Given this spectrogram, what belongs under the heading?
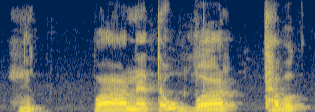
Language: Manipuri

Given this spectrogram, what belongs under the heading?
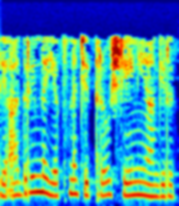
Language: Kannada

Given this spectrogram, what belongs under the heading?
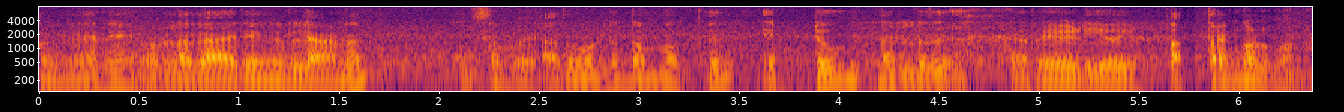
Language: Malayalam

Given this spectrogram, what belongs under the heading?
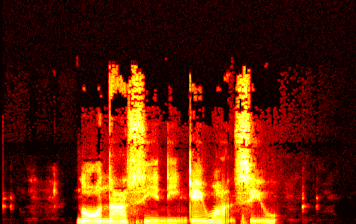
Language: Cantonese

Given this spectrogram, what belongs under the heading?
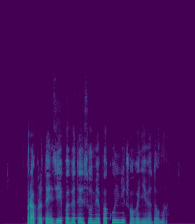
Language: Belarusian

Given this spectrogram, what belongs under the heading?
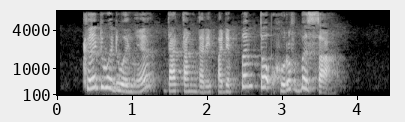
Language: Malay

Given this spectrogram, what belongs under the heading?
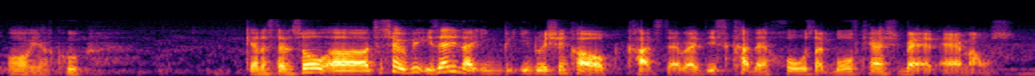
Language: English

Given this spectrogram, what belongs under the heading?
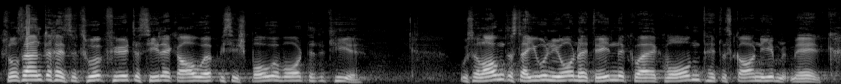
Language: Swiss German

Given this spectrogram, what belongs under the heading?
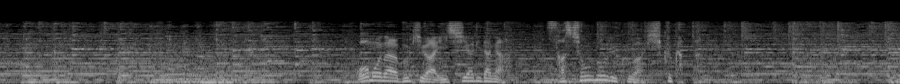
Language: Japanese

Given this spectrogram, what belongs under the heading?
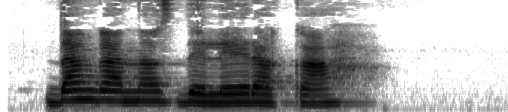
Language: Spanish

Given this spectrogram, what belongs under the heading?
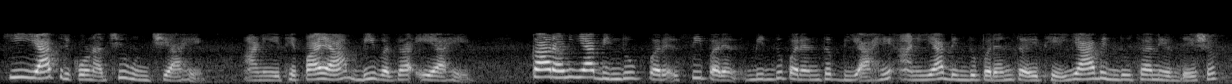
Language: Marathi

